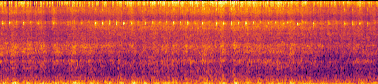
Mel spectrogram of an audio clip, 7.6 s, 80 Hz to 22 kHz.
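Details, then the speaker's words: Boosted 441 engine on an MS3 Pro ECU, idling cold: steady, even, smooth rumble. When warm it breaks up and won't pass 2,700 rpm, despite new plugs, plug wires and coil packs; the intermittent fault is still undiagnosed. "So anyhow, she sounds good though. I mean, at idle until she starts spitting and coughing and farting."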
